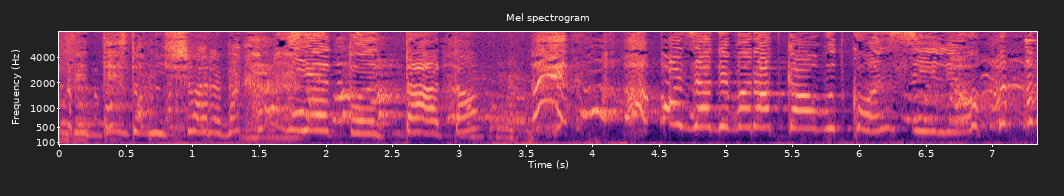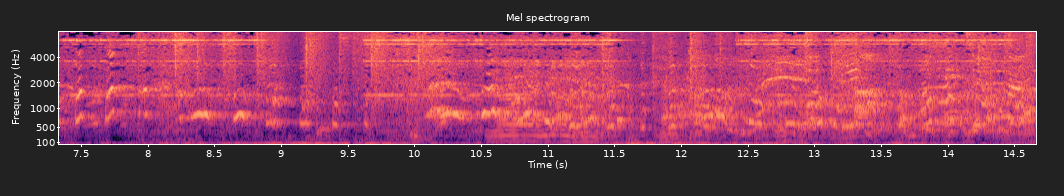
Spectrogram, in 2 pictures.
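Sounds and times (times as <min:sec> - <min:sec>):
laughter: 0:00.0 - 0:04.8, 0:06.6 - 0:14.6
speech: 0:00.1 - 0:07.3, 0:10.6 - 0:14.6
telephone ringing: 0:07.0 - 0:14.6.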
